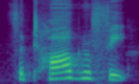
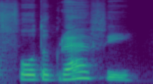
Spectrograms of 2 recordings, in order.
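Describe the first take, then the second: First: Photography said as fuh-TOG-ruh-fee; native-like pronunciation. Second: Photography said as foto-GRAF-ee; wrong stress. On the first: Teacher modelling the native-like word, photography as fuh-TOG-ruh-fee. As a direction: stress TOG in photography, reduced first vowel. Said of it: "make it native, like you wanna say". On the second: Teacher showing a student's error, photography as foto-GRAF-ee. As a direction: stress the third syllable of photography, full O sounds. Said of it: "it is not photography". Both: Shown as a demonstration.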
